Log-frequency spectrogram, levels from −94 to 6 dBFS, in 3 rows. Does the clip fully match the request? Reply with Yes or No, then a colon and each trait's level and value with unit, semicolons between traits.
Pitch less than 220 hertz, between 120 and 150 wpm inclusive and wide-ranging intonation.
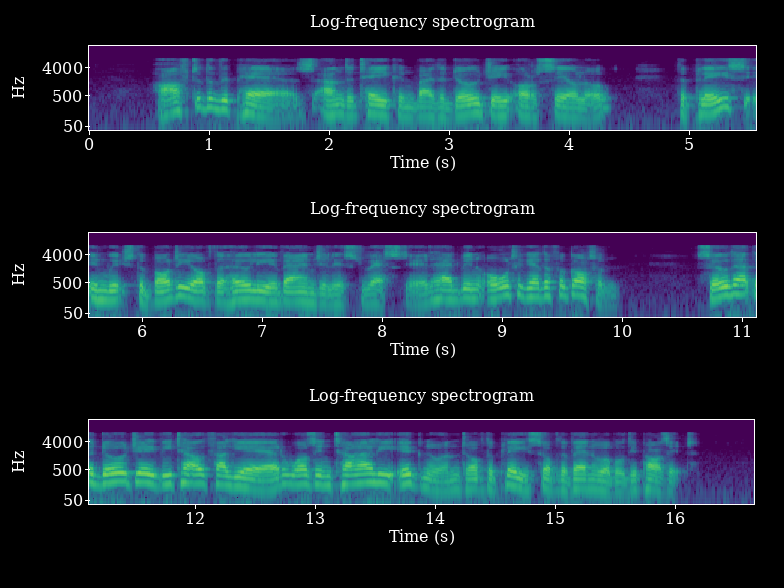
Yes: medium, 140 Hz; average, 140 wpm; wide, 7.1 semitones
